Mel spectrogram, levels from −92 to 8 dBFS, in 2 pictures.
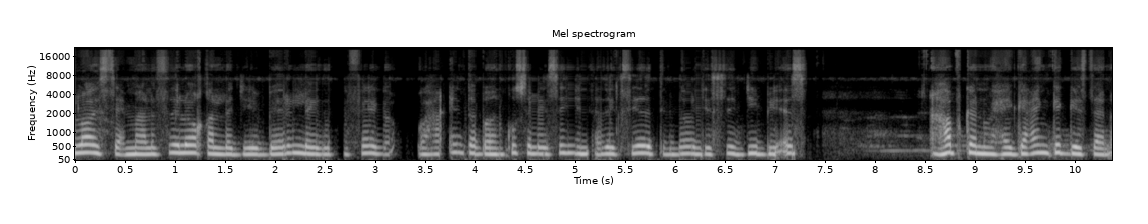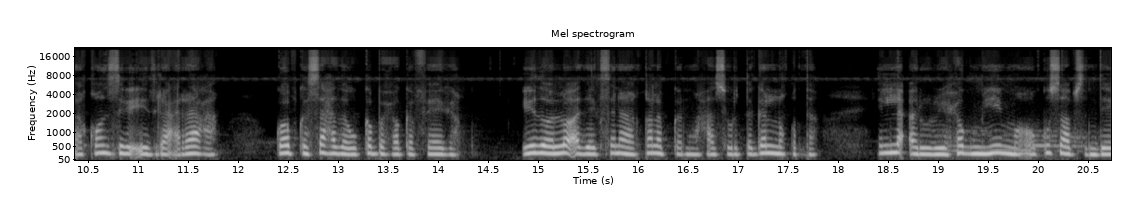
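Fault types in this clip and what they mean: Repeated packet loss (robotic sound): packets kept going missing or arriving late from 1.63 to 7.65 s, leaving about forty holes of up to 60 ms. Each was patched by extending the preceding sound, so that stretch of speech turns choppy, with pieces missing.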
